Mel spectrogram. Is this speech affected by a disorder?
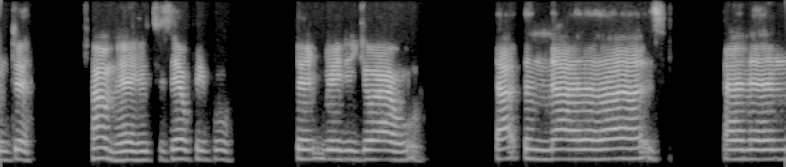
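Yes: cerebral palsy; audible speech impairment.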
